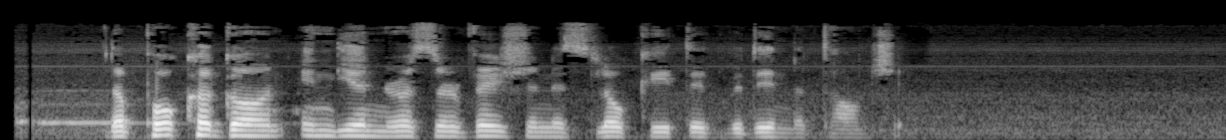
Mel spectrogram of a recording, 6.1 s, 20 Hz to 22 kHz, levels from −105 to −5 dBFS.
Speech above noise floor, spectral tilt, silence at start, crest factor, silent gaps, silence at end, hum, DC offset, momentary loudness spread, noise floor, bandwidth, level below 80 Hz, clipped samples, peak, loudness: 36 dB; -6.5 dB/octave; 0.1 s; 24 dB; none; 1.65 s; none; under 0.1%; 22 LU; -58 dBFS; 11.5 kHz; -70 dBFS; under 0.1%; 0 dBFS; -22 LUFS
